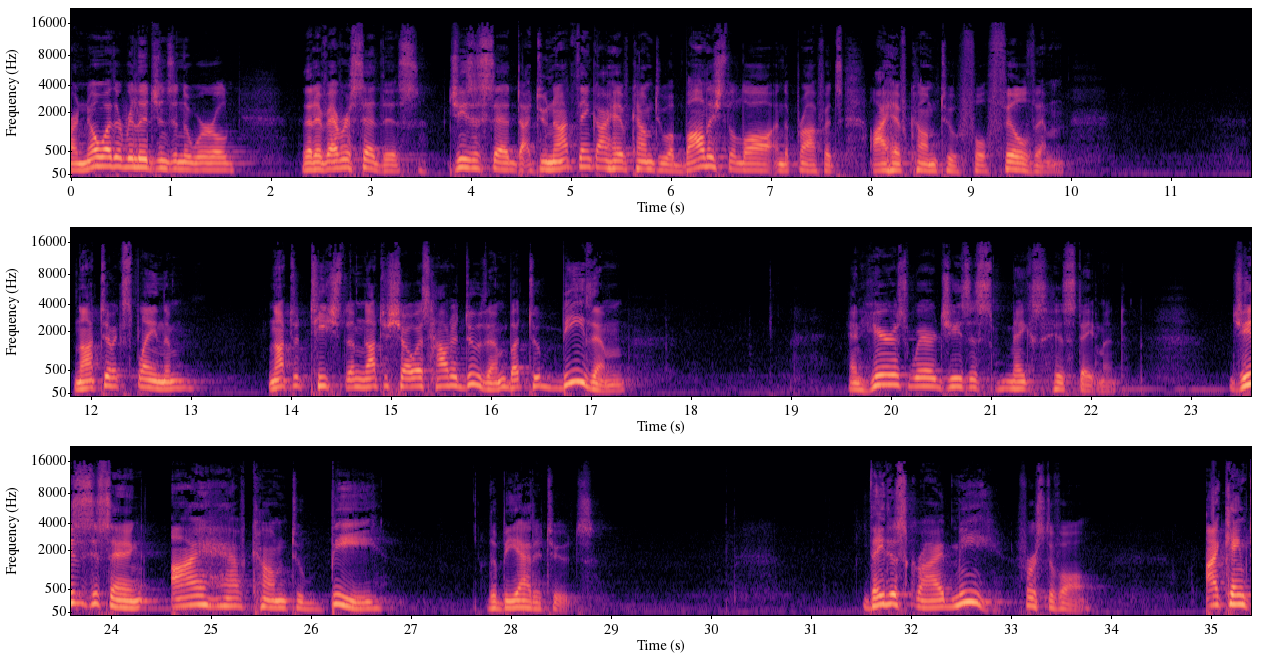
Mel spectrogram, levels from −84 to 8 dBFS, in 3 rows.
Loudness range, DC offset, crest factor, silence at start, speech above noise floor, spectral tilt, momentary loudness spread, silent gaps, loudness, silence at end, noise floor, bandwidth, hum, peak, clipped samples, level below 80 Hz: 6 LU; under 0.1%; 18 dB; 0 s; 41 dB; -6.5 dB/octave; 13 LU; none; -18 LUFS; 0 s; -58 dBFS; 16 kHz; none; 0 dBFS; under 0.1%; -48 dBFS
